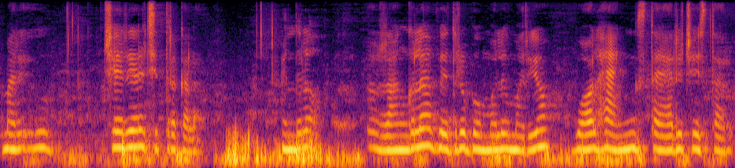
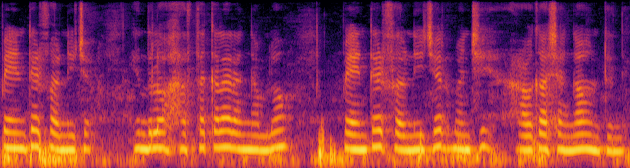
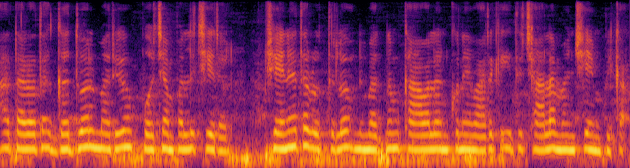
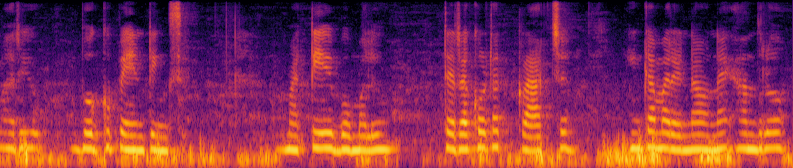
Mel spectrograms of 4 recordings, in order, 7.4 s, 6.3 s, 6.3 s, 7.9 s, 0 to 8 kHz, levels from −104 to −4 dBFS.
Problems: background sounds at intervals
